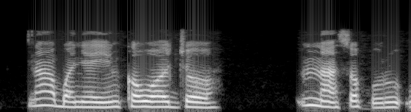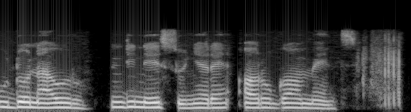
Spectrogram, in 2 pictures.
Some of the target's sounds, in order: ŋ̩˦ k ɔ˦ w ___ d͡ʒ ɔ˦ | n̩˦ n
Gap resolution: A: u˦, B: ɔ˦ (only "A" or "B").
B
